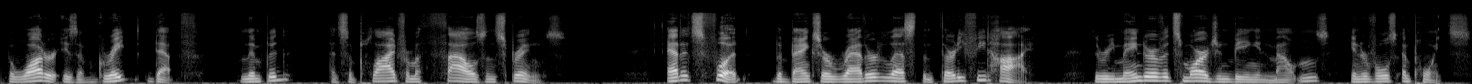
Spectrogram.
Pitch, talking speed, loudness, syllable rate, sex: 135 Hz, 145 wpm, -20 LUFS, 4.3 syllables/s, male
